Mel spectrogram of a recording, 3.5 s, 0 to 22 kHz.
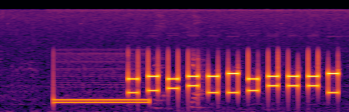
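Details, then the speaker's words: Old external dial-up modem (300 baud up to 56k era) dialing out normally: a steady dial tone for about a second, then a quick run of about eleven crisp paired touch tones. "And if this works, what you're going to hear is the modem dialing out. You'll hear touch tones, and then you'll hear a sequence of funny little beeps and boops."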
